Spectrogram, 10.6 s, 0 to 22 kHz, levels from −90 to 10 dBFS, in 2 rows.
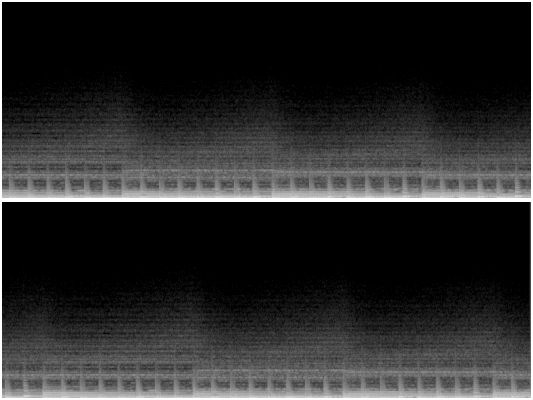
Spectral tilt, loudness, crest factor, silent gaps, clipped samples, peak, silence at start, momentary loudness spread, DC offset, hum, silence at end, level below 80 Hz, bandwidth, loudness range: -9.5 dB/octave; -13 LUFS; 10 dB; none; under 0.1%; 0 dBFS; 0 s; 1 LU; 1%; none; 0 s; -18 dBFS; 6.4 kHz; 0 LU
